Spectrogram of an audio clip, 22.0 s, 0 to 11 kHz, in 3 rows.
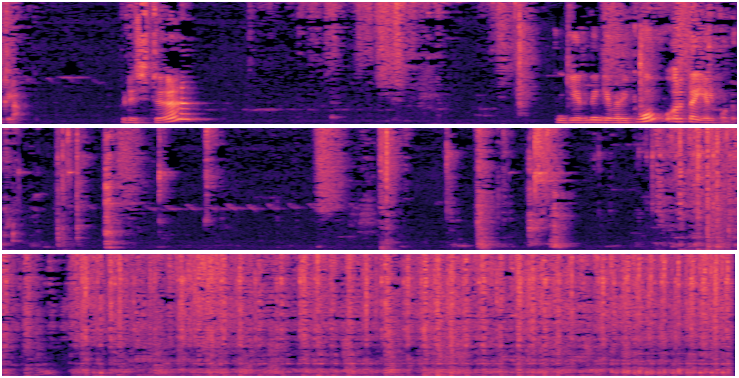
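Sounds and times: sewing machine stitching: 13.8s - 22.0s.

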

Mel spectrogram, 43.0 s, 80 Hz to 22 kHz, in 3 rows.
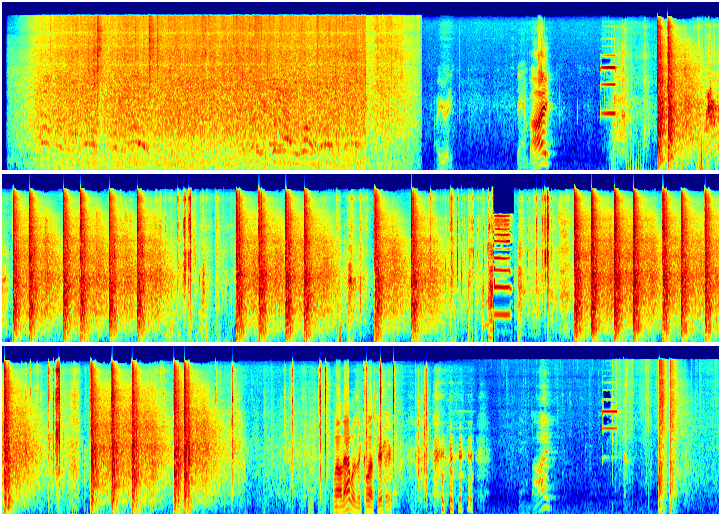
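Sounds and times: rapid pistol shots: 13.1s - 17.6s, 19.0s - 21.1s, 21.8s - 23.2s, 25.8s - 29.3s, 30.4s - 32.9s.

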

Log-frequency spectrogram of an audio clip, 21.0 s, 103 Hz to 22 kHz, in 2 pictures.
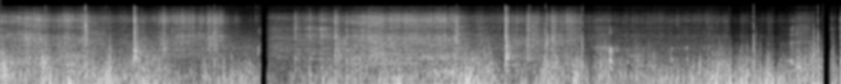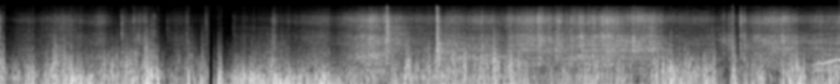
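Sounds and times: skateboard wheels rolling on pavement: 0.0s - 21.0s
wind buffeting microphone: 0.0s - 21.0s.

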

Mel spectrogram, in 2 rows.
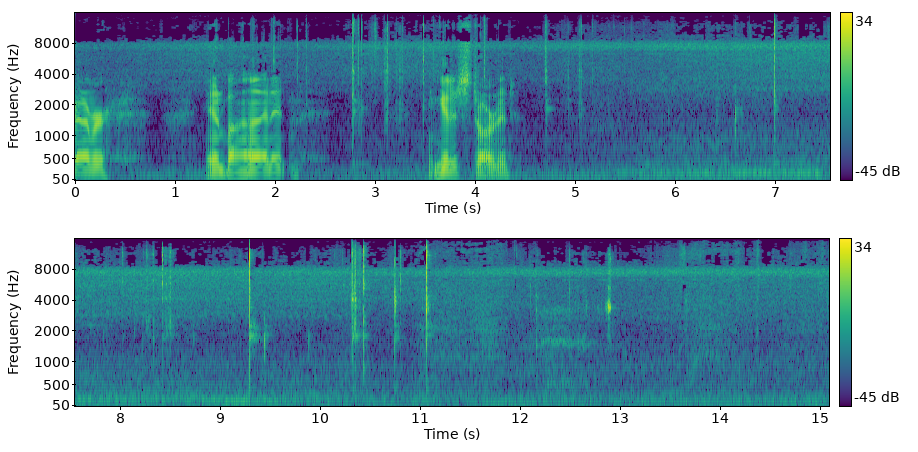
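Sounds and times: screwdriver metallic clicks: 1.8s - 5.2s, 10.3s - 11.2s.

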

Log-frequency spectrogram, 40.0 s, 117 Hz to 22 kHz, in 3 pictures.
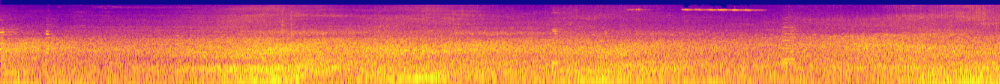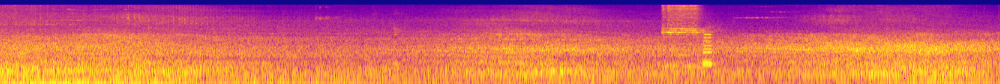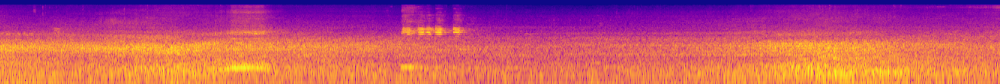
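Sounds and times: cars passing: 0.0s - 40.0s
car horn toots: 22.2s - 23.0s.

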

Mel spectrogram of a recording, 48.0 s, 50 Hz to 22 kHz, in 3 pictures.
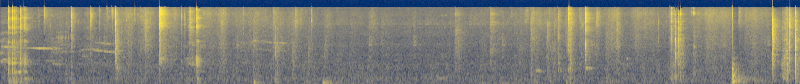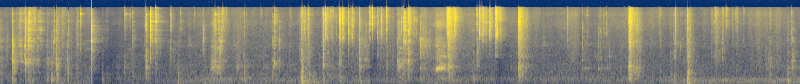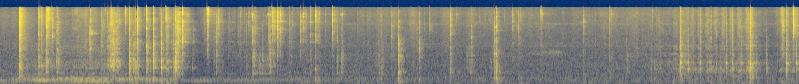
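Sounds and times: metal parts clinking: 32.8s - 38.9s.

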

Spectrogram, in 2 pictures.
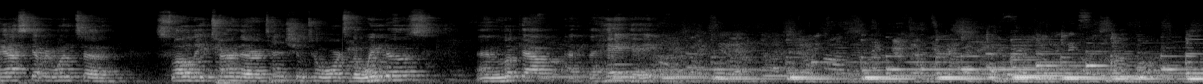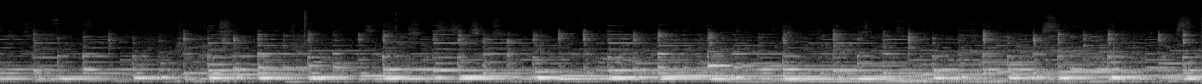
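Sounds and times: struck pitched notes: 5.4s - 24.0s.

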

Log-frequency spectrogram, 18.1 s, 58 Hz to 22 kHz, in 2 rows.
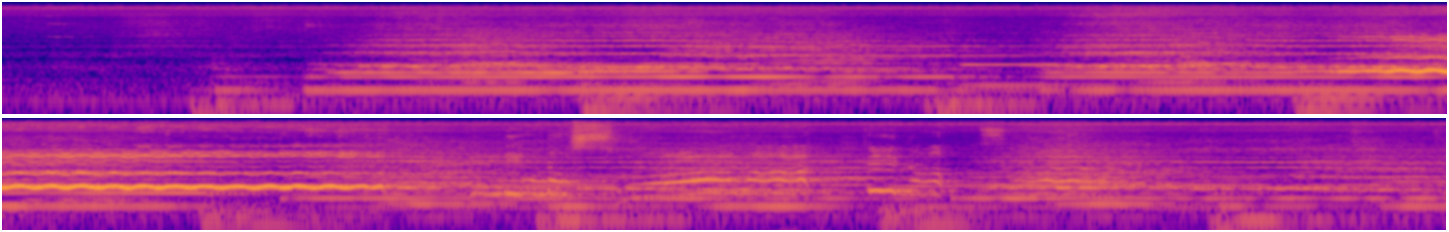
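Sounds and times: orchestra playing: 1.3s - 18.0s
operatic soprano singing: 8.2s - 18.0s.

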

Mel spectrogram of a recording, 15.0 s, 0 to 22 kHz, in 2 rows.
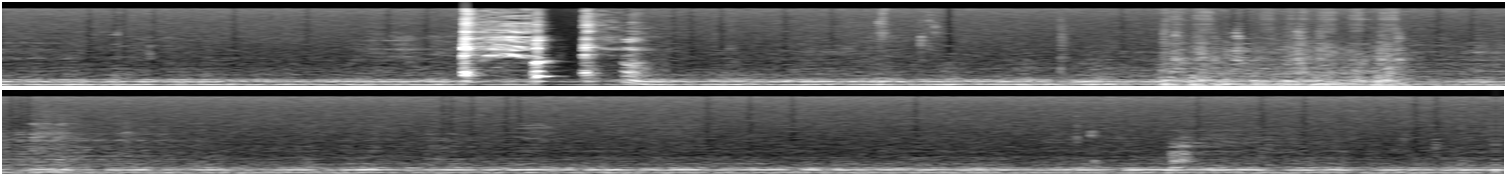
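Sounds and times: gondola cabin hum and rumble: 0.0s - 15.0s
rougher rumble past tower: 0.0s - 15.0s.

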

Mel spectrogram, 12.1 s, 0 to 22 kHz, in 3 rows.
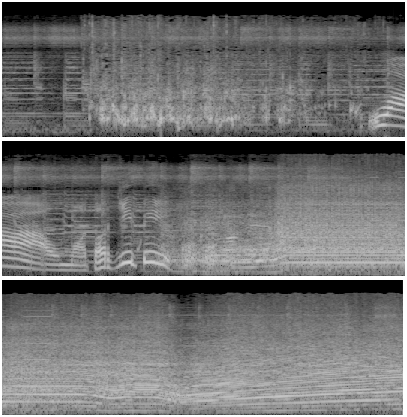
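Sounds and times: motorcycle engine revving: 5.7s - 12.0s.

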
